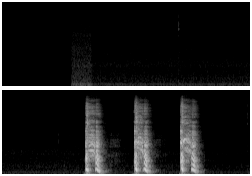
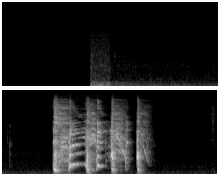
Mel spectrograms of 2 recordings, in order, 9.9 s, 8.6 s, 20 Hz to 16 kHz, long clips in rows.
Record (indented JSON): {
  "three_cough_length": "9.9 s",
  "three_cough_amplitude": 24369,
  "three_cough_signal_mean_std_ratio": 0.23,
  "cough_length": "8.6 s",
  "cough_amplitude": 26007,
  "cough_signal_mean_std_ratio": 0.27,
  "survey_phase": "beta (2021-08-13 to 2022-03-07)",
  "age": "45-64",
  "gender": "Male",
  "wearing_mask": "No",
  "symptom_none": true,
  "smoker_status": "Never smoked",
  "respiratory_condition_asthma": false,
  "respiratory_condition_other": false,
  "recruitment_source": "REACT",
  "submission_delay": "3 days",
  "covid_test_result": "Negative",
  "covid_test_method": "RT-qPCR",
  "influenza_a_test_result": "Negative",
  "influenza_b_test_result": "Negative"
}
